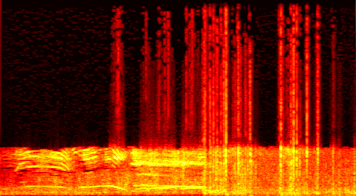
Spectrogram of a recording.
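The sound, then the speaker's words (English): Bombs drop and explode on Mazdrak: a dense, rumbling roar broken by several sharp bursts. Before it, a voice speaks over a thin, radio-like channel. “confirm that's bombs dropping on Mazdrak”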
